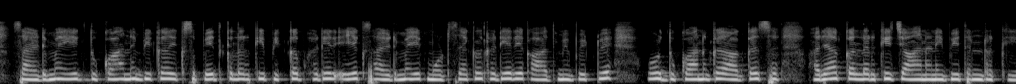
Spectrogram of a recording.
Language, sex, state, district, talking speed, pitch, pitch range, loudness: Marwari, female, Rajasthan, Nagaur, 185 wpm, 240 Hz, 230-255 Hz, -20 LUFS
